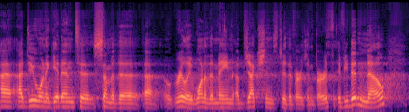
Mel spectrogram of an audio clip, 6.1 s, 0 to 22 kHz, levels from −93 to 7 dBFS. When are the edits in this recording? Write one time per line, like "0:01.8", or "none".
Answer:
none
